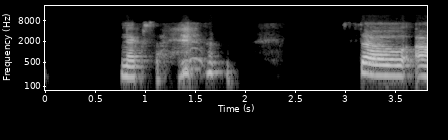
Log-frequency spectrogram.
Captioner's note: chuckling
